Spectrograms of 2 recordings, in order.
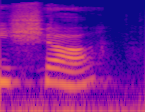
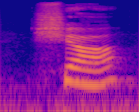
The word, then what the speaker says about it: Shah: My name is Haji Shah. – Can you spell that for me, please? – Yes, that's Haji, H-A-J-I, Shah, S-H-A-H.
